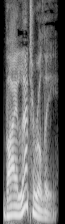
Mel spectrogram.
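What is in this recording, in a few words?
"bilaterally", British English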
